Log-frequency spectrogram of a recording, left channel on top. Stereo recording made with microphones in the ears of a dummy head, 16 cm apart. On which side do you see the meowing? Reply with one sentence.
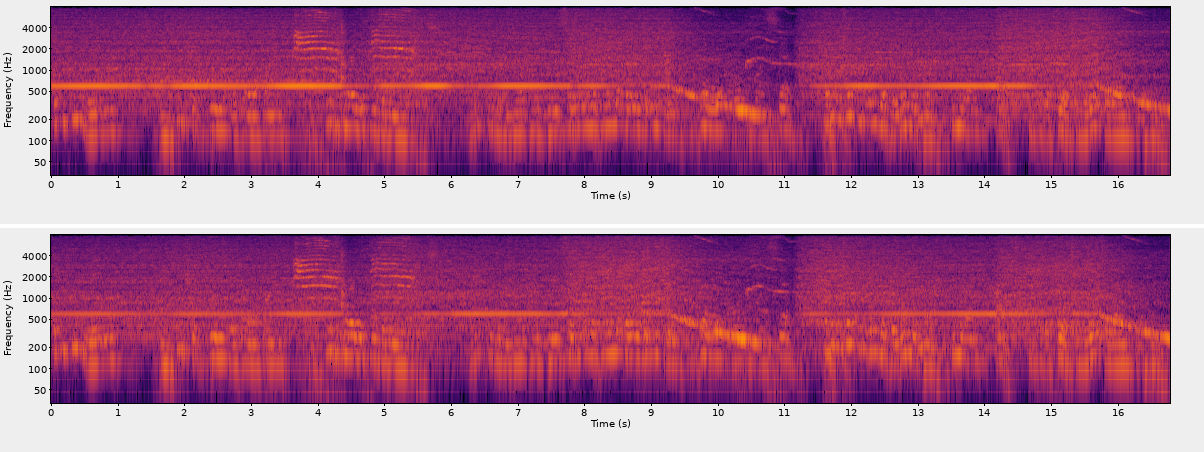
You can hear the meowing on the left.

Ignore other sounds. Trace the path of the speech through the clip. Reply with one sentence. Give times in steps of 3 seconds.
You can hear the speech on the right from 0 s, in the centre from 3 s, on the left from 6 s, in the centre from 12 s and on the right from 15 s.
